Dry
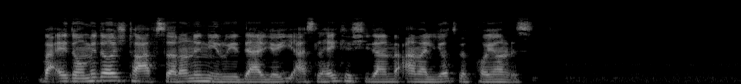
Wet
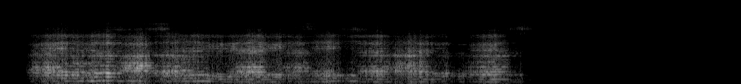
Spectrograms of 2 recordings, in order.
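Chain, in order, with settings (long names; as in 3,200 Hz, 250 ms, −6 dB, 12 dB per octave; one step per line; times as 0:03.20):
random phases in long frames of 200 ms
low-pass filter 6,700 Hz
comb filter 4.9 ms, depth 49%
power curve on the samples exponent 2
bass and treble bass −12 dB, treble −13 dB
in parallel at −1.5 dB: downward compressor, threshold −51 dBFS, peak gain reduction 19.5 dB
on the sum: spectral tilt −2.5 dB per octave
on a send: backwards echo 115 ms −7.5 dB
on the sum: level +4.5 dB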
